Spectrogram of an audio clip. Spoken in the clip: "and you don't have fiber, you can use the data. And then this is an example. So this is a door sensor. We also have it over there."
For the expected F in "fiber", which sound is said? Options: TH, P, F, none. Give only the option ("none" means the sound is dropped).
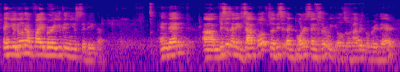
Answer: F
